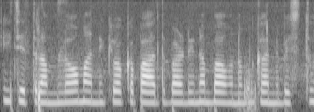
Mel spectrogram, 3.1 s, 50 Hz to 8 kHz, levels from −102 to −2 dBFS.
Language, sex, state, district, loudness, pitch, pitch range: Telugu, female, Andhra Pradesh, Krishna, -19 LUFS, 240 Hz, 235-250 Hz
